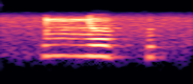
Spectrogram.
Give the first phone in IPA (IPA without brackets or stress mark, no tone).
ɮ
